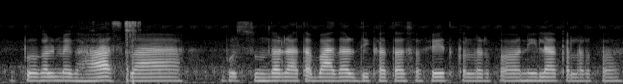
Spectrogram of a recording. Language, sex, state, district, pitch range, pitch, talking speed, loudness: Bhojpuri, female, Uttar Pradesh, Gorakhpur, 170-175 Hz, 170 Hz, 145 wpm, -21 LUFS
